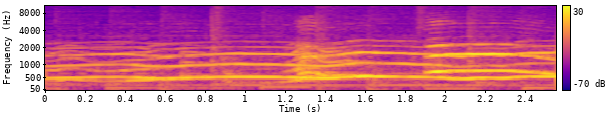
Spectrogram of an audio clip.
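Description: A hound lets out a long, sustained howl, its pitch wavering and rising slightly as it carries on without a break, loud and close, with faint low thumping underneath.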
